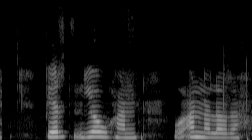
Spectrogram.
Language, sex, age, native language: Icelandic, female, 10, Icelandic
